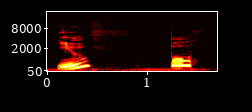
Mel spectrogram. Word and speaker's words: Uwe Boll: I'm pretty sure it's pronounced you Boll.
